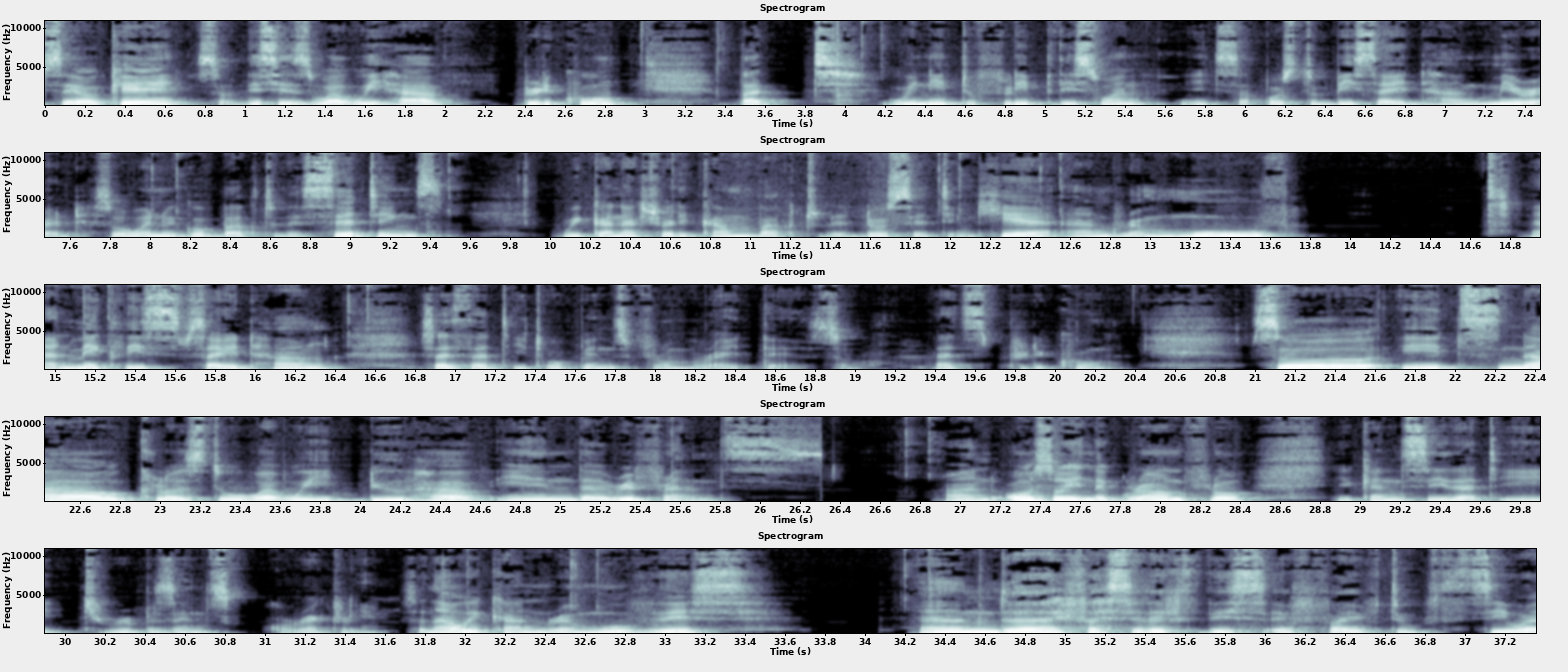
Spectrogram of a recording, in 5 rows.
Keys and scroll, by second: 1.9 Escape, 5.7 ctrl+t, 18.7 Escape, 21.5 o, 31.6 Escape, 35.9 F5.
